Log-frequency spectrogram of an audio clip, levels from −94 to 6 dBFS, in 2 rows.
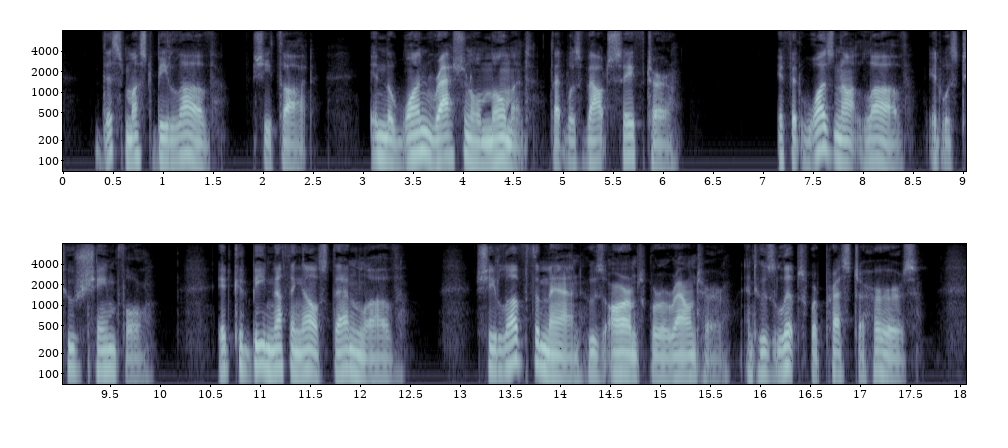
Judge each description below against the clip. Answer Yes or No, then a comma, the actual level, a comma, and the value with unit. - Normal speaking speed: Yes, average, 155 wpm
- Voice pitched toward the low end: Yes, low, 105 Hz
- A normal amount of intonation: Yes, average, 3.7 semitones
